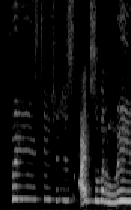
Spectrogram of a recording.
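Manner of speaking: mock, very high, crying, tearful voice. Retelling begging a teacher to leave class, imitating own crying plea. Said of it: "I started crying".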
